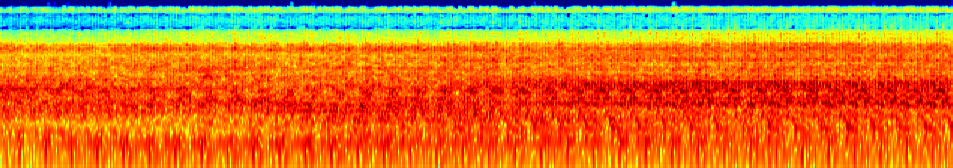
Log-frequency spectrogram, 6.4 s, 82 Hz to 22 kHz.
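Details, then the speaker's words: Diesel truck after all 8 glow plugs were replaced; the once choppy exhaust now sounds solid. Even clatter at about three beats a second, steady and unbroken. Number 3 injector still due for replacement. Normal cold idle. "That exhaust is not choppy at all. It actually sounds really good, really solid."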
